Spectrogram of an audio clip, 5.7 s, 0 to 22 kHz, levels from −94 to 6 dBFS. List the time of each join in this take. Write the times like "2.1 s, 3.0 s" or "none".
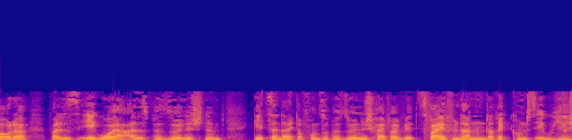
none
